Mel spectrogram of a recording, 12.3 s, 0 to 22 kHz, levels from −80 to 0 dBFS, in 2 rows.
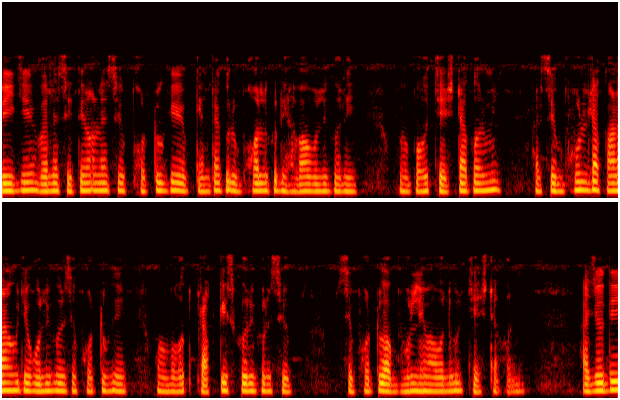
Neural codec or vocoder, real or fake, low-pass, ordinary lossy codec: vocoder, 22.05 kHz, 80 mel bands, HiFi-GAN; fake; 7.2 kHz; none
